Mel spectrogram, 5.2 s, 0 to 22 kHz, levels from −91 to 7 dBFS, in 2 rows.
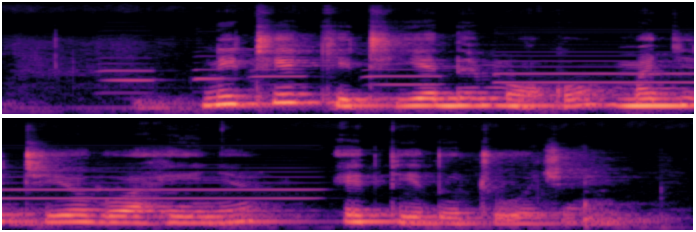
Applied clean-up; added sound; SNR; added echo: none; Harmonica; 18 dB; none.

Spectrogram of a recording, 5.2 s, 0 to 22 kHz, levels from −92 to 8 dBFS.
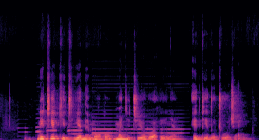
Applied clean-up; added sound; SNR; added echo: neural mask model RNNoise.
